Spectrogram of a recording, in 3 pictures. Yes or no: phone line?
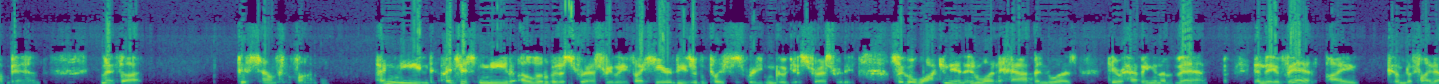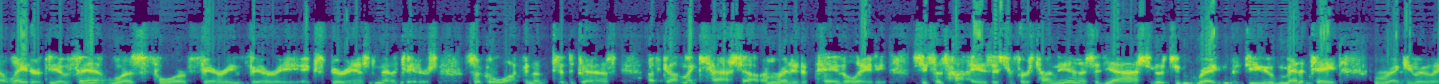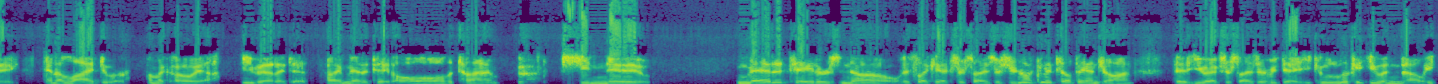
yes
